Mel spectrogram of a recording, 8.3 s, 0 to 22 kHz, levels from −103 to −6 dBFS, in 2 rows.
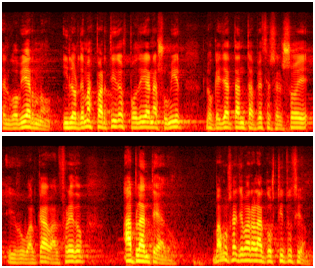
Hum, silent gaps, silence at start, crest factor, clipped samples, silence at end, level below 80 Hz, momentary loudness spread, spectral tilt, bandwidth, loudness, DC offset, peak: none; none; 0 s; 24 dB; under 0.1%; 0 s; -66 dBFS; 10 LU; -5.5 dB/octave; 16 kHz; -31 LUFS; under 0.1%; -8 dBFS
